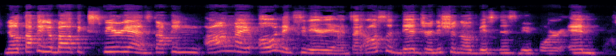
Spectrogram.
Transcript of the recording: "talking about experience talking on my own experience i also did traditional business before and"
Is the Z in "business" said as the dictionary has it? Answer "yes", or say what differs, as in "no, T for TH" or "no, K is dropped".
no, S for Z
